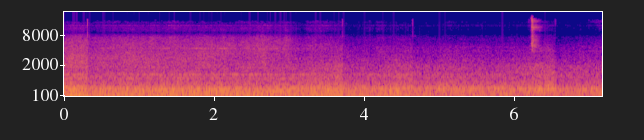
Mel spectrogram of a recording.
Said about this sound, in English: And here comes a train, so.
